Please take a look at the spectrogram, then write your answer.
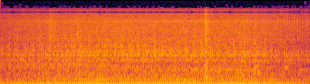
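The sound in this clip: A geared car's engine runs in a continuous low, rumbling drone with steady vibration, holding an even level throughout with no voices.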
